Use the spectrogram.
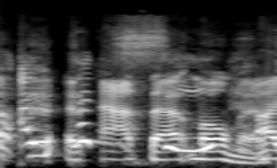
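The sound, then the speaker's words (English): A woman gives a couple of sharp, short coughs just as a countdown to start a show ends, then they give way to drawn-out, voiced laughing sounds that carry on at a steady, moderately loud level. “Listeners, I gave her a countdown to start the show, and she coughed right on number one.”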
